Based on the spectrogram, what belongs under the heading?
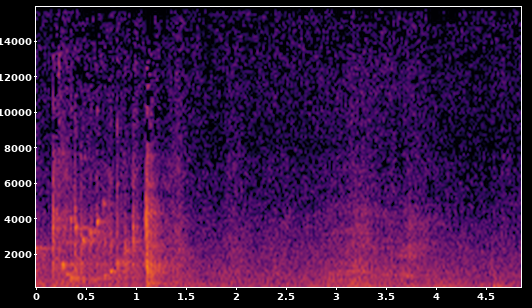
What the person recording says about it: まるで木琴のような木の音に大人も子供も癒される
